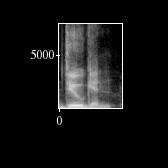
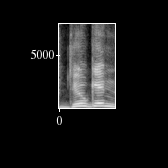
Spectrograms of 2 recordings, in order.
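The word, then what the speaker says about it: Duggan: I was just going to say yeah maple cookies but yeah pretty much and it's pronounced and it's pronounced dugan not that if Bill Watts says it's dugan then it's dugan who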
